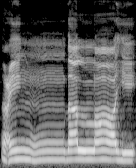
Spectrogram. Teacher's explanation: আর এই নুন সাকিনের পরে যদি ইজহারের যে 6টি হরফ আছে, হামজাহা, আইনহা, গইন, খ, এই 6টি হরফ যদি এই নুন সাকিনের পরে আসে, তাহলে ওই নুন সাকিনের মধ্যে আমরা স্পষ্ট করে পড়ব। তাহলে এই নুন সাকিনের পরে দালটি হলো ইকফার হরফ, এই জন্য আমরা এই নুন সাকিনের মধ্যে গুনাহ করব। তাহলে ইং, দাল লাগবে এই লামের সাথে দাল, লাম খারাজ বল ল, হাজির হি, ইং দাল্লাহি।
